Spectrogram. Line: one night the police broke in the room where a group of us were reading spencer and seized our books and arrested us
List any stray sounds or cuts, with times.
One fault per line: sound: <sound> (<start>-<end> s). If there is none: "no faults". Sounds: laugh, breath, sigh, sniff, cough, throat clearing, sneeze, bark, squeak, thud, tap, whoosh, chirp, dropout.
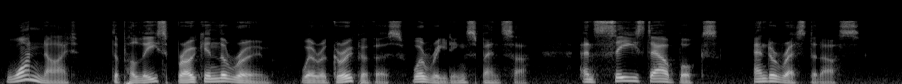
no faults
